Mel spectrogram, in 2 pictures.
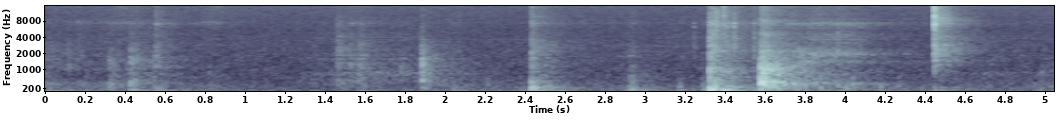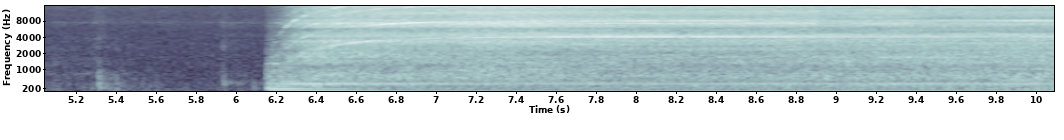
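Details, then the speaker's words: Panasonic MC-CJ911 vacuum cleaner after replacing the 2100 W motor (broken bearings, worn carbon brushes) with a new 2000 W motor: handling clicks, then steady even whir with no grinding or rattle; noise and smell gone, normal running. "giờ không còn tiếng ồn và mùi hôi nữa , giờ nó hoạt động tốt."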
